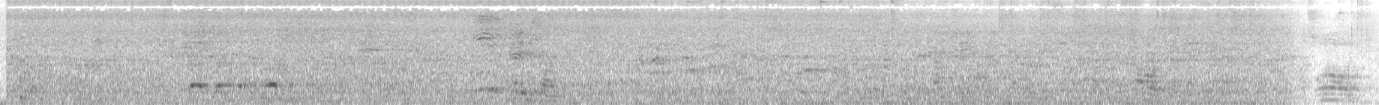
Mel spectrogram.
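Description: A crowd murmurs in a large, echoing hall.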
